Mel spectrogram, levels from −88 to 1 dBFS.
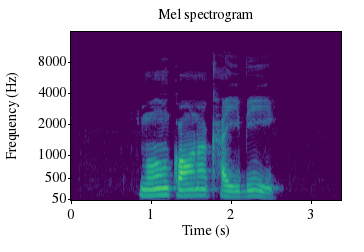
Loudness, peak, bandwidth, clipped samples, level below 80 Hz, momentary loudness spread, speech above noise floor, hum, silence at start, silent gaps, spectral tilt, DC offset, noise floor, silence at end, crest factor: -29 LUFS; -10 dBFS; 9.2 kHz; under 0.1%; -76 dBFS; 11 LU; 51 dB; none; 0.85 s; none; -8 dB/octave; under 0.1%; -79 dBFS; 0.85 s; 22 dB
